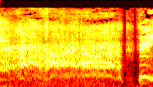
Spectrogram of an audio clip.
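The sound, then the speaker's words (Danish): A voice imitates a loud, high-pitched squealing whine, held steadily for over a second, then cut by a brief gap before it squeals again. “Så en stukket gris.”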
